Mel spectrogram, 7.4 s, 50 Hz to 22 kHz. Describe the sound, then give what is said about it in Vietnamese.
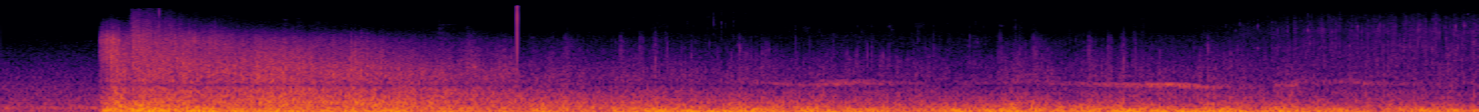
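The first atomic bomb, detonated on 16 July 1945 in a remote desert in New Mexico, makes a massive explosion that erupts suddenly after a brief quiet moment. It rolls into a long, loud, deep roaring rumble that persists without fading, and creates a huge mushroom cloud. “Ngày 16 tháng 7 năm 1945, tại một sa mạc xa xôi ở New Mexico, quả bom nguyên tử đầu tiên đã được kích nổ thành công, tạo ra đám mây hình nấm khổng lồ và mở ra thời đại nguyên tử của thế giới.”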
